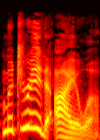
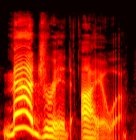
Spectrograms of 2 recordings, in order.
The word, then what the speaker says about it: Madrid: And apparently there is no Madrid, Iowa, like the city of Madrid in Spain, but only Madrid, Iowa.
